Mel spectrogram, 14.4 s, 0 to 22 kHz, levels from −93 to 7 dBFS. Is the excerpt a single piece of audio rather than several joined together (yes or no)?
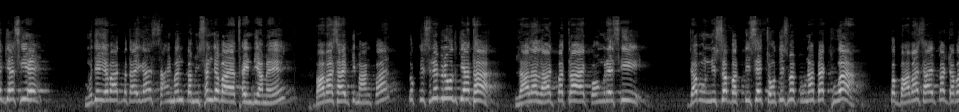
yes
